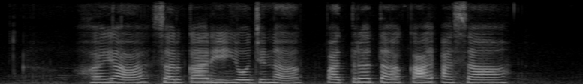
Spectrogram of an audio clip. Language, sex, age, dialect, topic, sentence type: Marathi, female, 18-24, Southern Konkan, agriculture, question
